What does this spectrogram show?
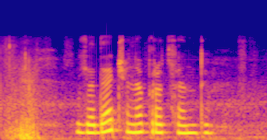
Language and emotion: Russian, neutral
